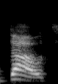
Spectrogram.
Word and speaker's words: doubt: Then we have doubt. We have words with silent letter B. Words with silent letter B. We have words with silent letter B. We have doubt.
